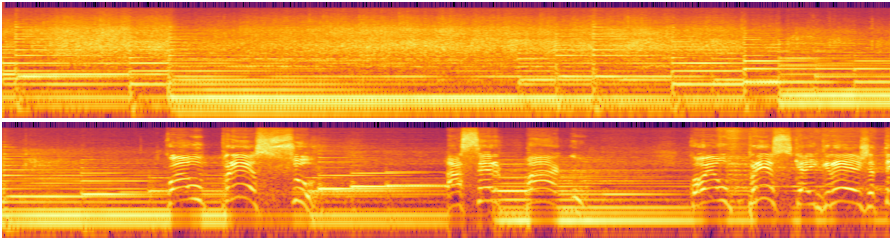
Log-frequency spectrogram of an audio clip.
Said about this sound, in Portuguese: Se você acredita nisso, dê um aplauso a Jesus.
